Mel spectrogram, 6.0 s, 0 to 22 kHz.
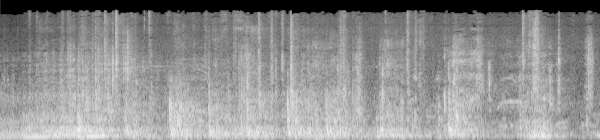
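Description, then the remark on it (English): A steady electric whirring as a two-seater electric car's side panels slide down and under the car after the driver pushes a button, narrowing it from 1.5 to 1 metre to fit a tight parking space, with repeated clicks and clunks for several seconds, loud. “to the right and left, the car's side panels slide down and under the car out of sight.”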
